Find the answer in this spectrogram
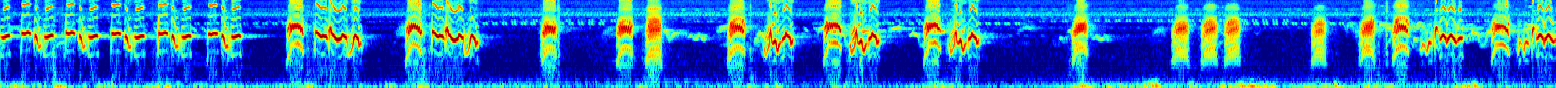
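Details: Sooty-headed bulbul, loud and dense song meant to lure wild bulbuls and provoke rivals: a run of five quick identical chirps, then scattered sharp bright notes and short warbled phrases, loud and close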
